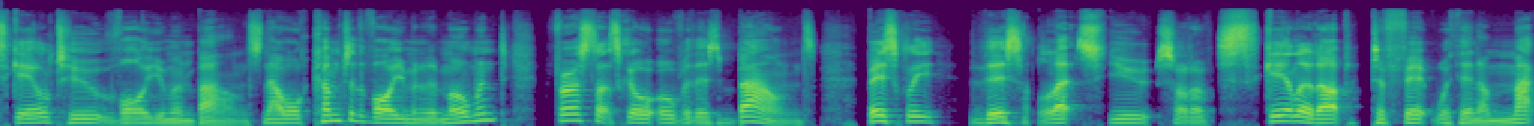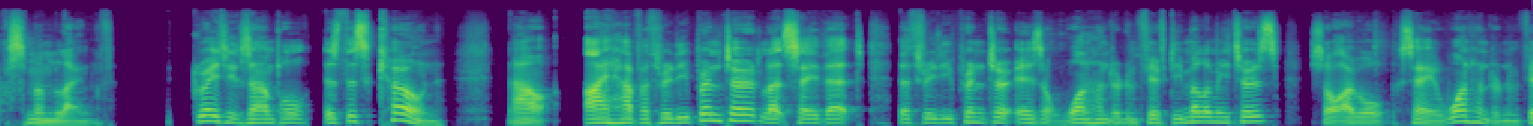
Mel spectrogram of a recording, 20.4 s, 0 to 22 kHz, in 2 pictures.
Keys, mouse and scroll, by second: 11.4 click, 16.0 click, 19.1 typing.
